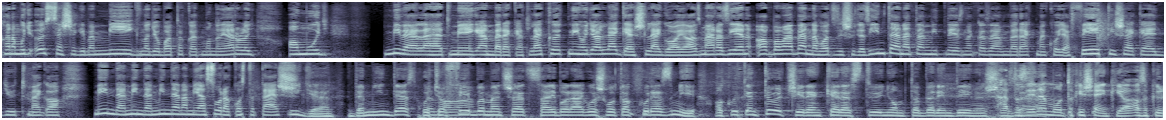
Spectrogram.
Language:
Hungarian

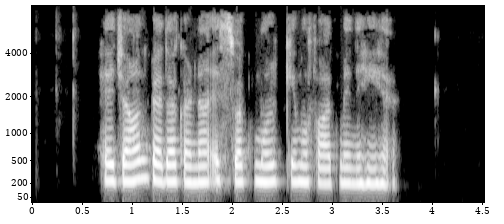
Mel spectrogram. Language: Urdu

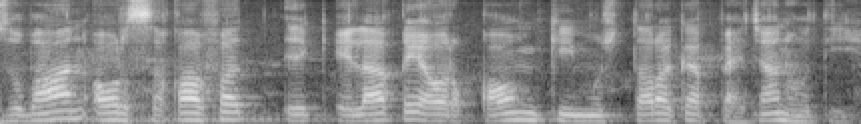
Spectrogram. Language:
Urdu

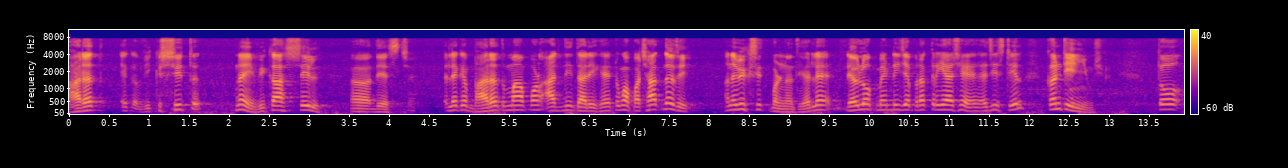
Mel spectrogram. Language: Gujarati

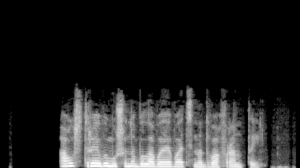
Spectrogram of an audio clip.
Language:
Belarusian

